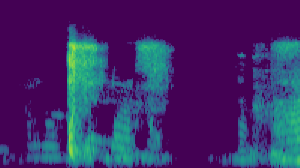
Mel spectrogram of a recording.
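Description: A single short, sharp burst from a person's voice about half a second in, followed by a faint brief mumble, with speech starting again near the end.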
